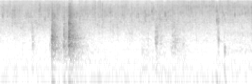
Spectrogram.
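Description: Chopped onions cooking in unsalted butter in a pan, a soft low sizzle with a few brief stirring scrapes, faint and close, no voices.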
